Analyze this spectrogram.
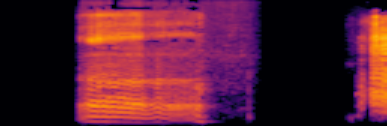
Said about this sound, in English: Ignore the screaming in the background. So that's nothing.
